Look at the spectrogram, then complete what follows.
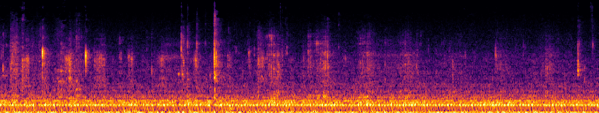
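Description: Wasabi-flavoured potato crisps being bitten and chewed, with small crunches scattered throughout, over a steady low hum.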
